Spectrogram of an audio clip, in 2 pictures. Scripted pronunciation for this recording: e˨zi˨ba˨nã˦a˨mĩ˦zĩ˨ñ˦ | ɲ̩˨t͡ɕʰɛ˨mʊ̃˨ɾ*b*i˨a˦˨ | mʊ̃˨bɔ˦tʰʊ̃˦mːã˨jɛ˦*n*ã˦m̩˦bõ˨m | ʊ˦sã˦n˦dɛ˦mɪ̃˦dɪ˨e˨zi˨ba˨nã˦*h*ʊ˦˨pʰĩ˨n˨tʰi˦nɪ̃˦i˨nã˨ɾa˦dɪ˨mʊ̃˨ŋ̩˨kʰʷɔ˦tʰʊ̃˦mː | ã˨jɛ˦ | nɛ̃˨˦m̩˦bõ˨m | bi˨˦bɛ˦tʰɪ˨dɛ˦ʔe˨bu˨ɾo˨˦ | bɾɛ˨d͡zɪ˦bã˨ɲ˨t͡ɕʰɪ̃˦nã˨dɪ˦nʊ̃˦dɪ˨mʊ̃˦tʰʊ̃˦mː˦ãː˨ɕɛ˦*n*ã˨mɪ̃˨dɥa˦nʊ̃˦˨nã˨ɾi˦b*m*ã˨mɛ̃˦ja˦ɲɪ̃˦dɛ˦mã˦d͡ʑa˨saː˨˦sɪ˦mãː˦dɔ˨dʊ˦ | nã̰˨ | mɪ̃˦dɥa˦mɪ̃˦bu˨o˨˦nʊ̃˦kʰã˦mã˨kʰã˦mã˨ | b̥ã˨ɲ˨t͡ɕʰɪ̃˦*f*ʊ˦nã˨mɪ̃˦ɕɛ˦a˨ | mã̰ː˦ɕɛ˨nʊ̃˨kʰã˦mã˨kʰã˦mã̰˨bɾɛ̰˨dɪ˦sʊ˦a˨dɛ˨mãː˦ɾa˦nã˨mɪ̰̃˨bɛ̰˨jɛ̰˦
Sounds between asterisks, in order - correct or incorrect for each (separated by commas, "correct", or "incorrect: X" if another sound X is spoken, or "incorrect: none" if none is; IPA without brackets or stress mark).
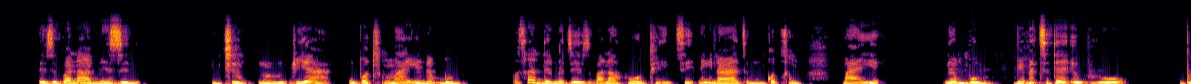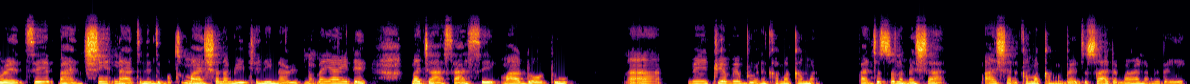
incorrect: d, correct, correct, correct, correct, incorrect: s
